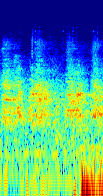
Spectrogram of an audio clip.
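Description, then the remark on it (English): A dog barks a few times, faint and irregular, over a steady wash of outdoor crowd ambience with no talking, at a baseball game. “There can't be that many dogs here.”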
